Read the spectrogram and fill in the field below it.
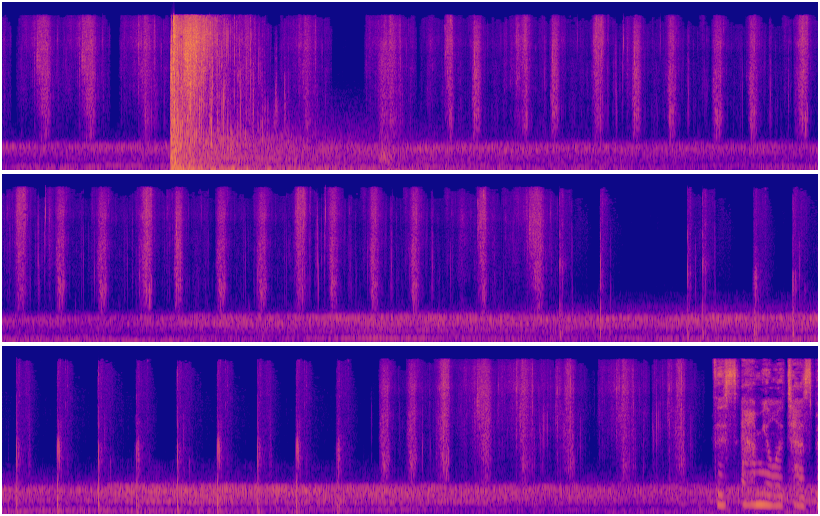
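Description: Footsteps crunch steadily on a forest path.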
